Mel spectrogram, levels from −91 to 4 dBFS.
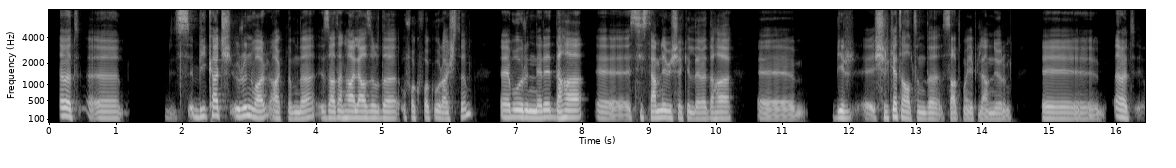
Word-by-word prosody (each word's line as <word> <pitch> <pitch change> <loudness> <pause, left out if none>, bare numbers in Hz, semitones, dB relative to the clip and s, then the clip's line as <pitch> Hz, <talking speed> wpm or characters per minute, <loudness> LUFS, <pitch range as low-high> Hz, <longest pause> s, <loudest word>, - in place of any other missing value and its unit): Evet, 165 -2 +4
eee, 125 0 -2 0.8
sı 140 - -1
birkaç 165 +3 +2
ürün 160 +2 +3
var 130 0 +4 0.2
aklımda, 120 +3 -2
zaten 125 +1 +1
hâlihazırda 125 -1 +3
ufak 125 -1 -7
ufak 125 -1 -4
uğraştığım, 130 - -2 0.4
eee, 135 -1 +3
bu 140 -1 +5
ürünleri 135 +1 +4
daha, 135 +2 +4 0.2
eee, 120 -3 -3
sistemli 130 +1 +2
bir 130 - +1
şekilde 115 -2 -2
ve 115 0 -2
daha, 120 0 +1 0.4
emm, - - -4 0.4
bir, 130 0 0
eee, 370 -4 -3
şirket 130 +3 +2
altında 115 -3 0
satmayı - - -3
planlıyorum. 110 +1 -4 0.5
Eee, 115 - -1 0.3
evet, 140 -5 +1
125 Hz, 115 wpm, -24 LUFS, 120-135 Hz, 0.8 s, bu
